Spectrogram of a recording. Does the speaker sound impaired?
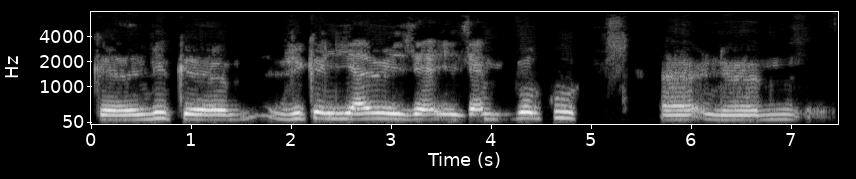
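Yes: dystonia; receives injections, more pain before injection, improved balance, no longer falls.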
